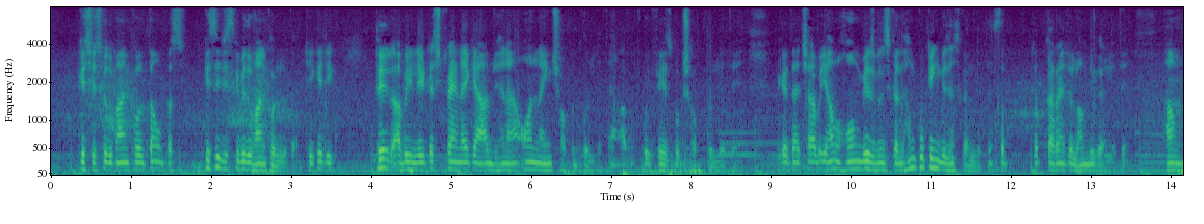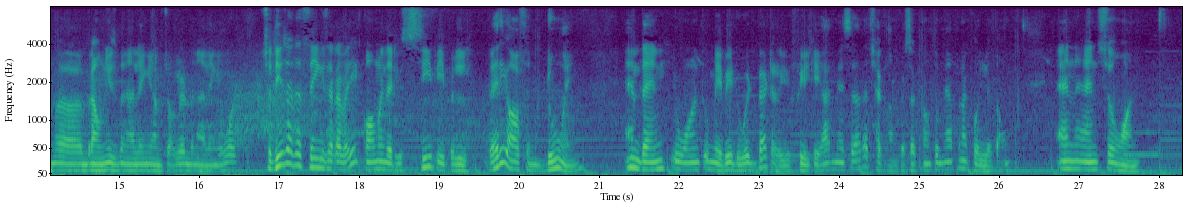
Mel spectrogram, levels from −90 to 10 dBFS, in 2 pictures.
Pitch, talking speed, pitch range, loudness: 115 Hz, 250 wpm, 100-130 Hz, -21 LUFS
